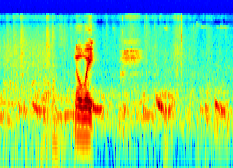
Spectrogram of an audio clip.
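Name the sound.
bird vocalizing while being held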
